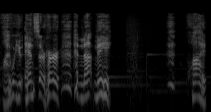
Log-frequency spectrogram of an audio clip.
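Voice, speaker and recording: A woman's voice: on the low side, slow pace, sharp tone, soft background music, heavily acted. A woman voicing a distraught, pleading son in a video game. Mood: desperate.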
